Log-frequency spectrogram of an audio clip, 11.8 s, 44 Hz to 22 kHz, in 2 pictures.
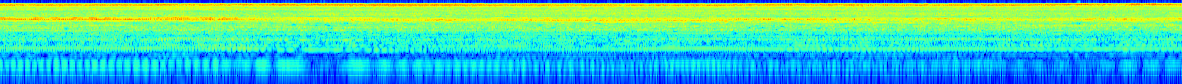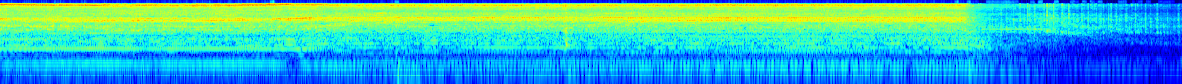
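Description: Several small motors of an SJRC S30W GPS drone, one of them failed, whirring steadily at close range with a high tonal whine, the pitch shifting slightly before cutting off abruptly near the end.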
